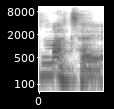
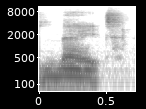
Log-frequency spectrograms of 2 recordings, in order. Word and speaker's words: maté: with an acute accent, so that people read it as Maté and not mate.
